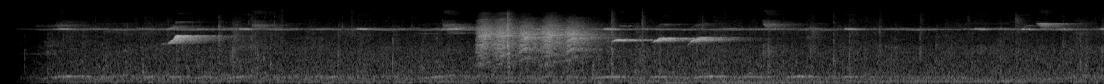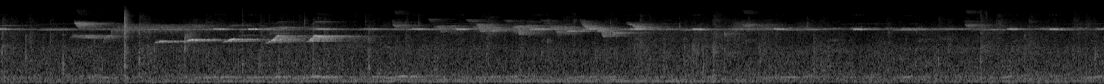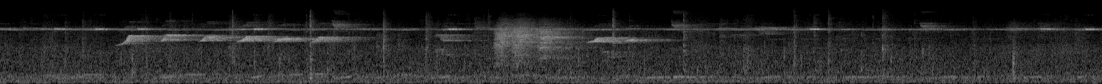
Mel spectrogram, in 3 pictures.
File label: Spangled drongo; پرنده بوجانگای پولکی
